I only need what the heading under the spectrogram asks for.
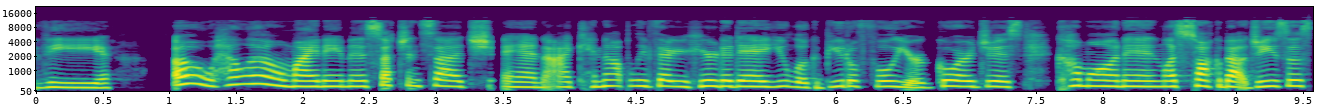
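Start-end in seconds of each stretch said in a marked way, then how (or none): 1.1-9.6 acted, high, gushing, fawning, overeager, overexcited voice. Imitating people who are overly excited to say hello: imitating an overly excited greeting. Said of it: "overly excited to say hello to me".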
